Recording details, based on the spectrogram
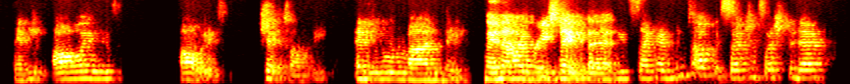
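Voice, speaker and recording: In a plain, everyday voice, a woman speaks at a moderate pace with medium pitch, ordinary pitch variation and big swings in loudness. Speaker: nonprofit staff member. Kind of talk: casual talk praising a colleague.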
